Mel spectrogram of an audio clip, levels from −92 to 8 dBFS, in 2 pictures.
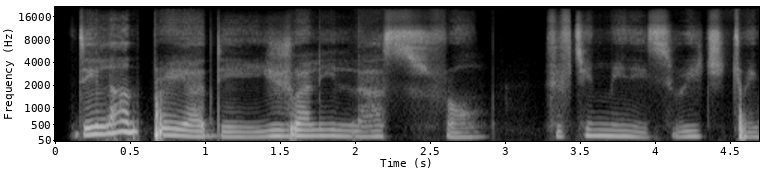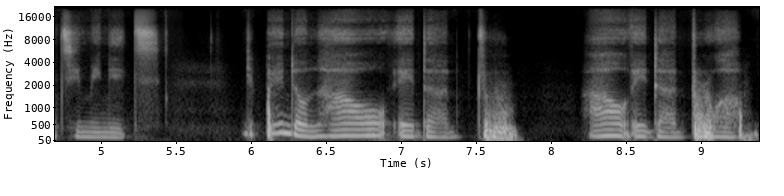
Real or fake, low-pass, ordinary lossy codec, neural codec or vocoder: fake; none; none; autoencoder, 48 kHz, 32 numbers a frame, DAC-VAE, trained on Japanese speech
